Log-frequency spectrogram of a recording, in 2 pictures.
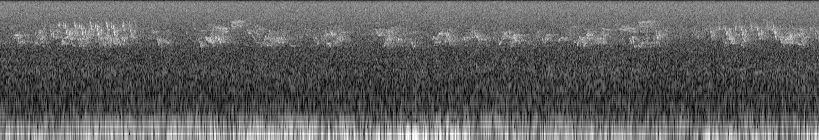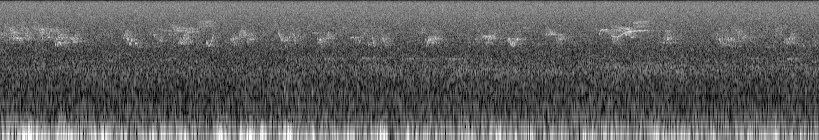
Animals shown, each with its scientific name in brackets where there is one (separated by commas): Eastern Wood-Pewee (Contopus virens), Black-throated Blue Warbler (Setophaga caerulescens), Ovenbird (Seiurus aurocapilla), Red-eyed Vireo (Vireo olivaceus)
